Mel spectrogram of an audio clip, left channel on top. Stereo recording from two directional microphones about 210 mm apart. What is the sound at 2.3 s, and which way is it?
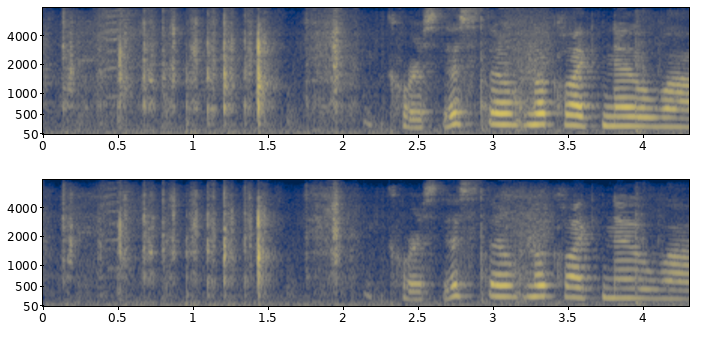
Speech, 30° left (ahead or behind).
